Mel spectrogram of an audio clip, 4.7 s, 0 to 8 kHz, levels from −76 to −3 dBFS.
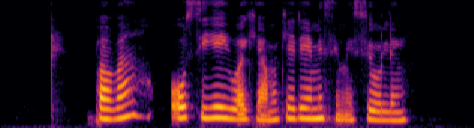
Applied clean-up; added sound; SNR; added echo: neural mask model DeepFilterNet 3.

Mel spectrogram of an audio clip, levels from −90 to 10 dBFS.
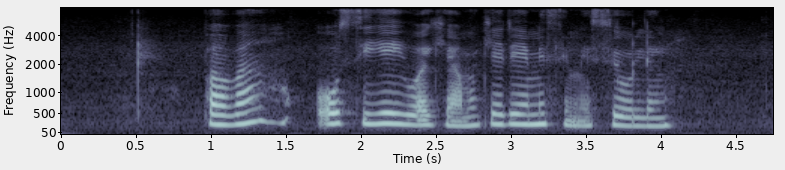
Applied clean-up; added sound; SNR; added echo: none; none; none; none.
